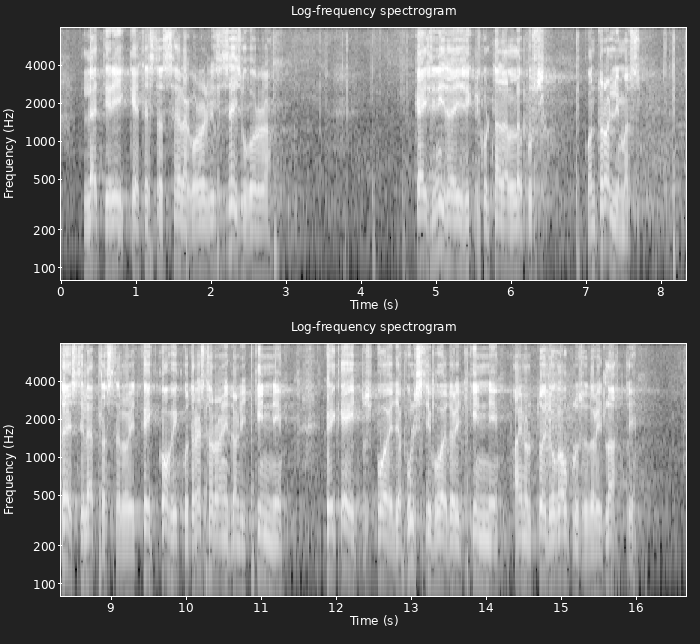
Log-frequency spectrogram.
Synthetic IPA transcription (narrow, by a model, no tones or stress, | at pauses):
læt̪ʲːˑiɾiːkːe̞ht̪e̞st̪ɑsːeɾɑko̞rːɑlisese̞jsuko̞rːɑ | kæjsinise̞isiklikult̪næd̪̥ɑlɑlɤpːusko̞nt̪ro̞lʲːimɑst̪ɤ̞est̪ilæt̪ˑlɑst̪e̞lo̞lʲid̪̥kɤjkːoɦvikːˑud̪̥re̞st̪o̞ɾɑnid̪o̞lʲid̪̥kinːi | kɤjkːe̞hit̪ːˑuspo̞e̞d̪jɑpulʲst̪ipo̞e̞d̪o̞lʲid̪̥kinːiʔɑ̰jnult̪ːo̞jd̪ukɑuwpluse̞d̪o̞lʲid̪̥lɑht̪i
